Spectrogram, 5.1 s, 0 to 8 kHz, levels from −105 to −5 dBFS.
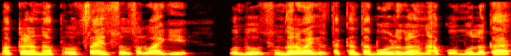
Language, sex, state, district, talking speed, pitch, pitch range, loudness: Kannada, male, Karnataka, Bijapur, 115 wpm, 155 Hz, 145-165 Hz, -17 LUFS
